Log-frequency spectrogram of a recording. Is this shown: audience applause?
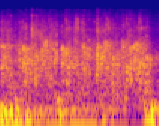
yes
